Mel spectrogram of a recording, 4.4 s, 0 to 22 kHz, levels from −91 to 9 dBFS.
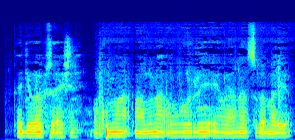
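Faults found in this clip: Low-delay AAC compression, throughout: speech rough and grainy, noise filling gaps between harmonics, top band thin and synthetic. Likely AAC-ELD; short frames resolve pitch harmonics poorly, and damage this plain points to a low bitrate, around 32 kbps.

AAC frame loss with muting, 1.99–2.02 s: soft-edged dropout of about 20 ms. One lost frame, spectrum zeroed by the decoder; overlapping windows fade the signal out and back in across the gap.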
